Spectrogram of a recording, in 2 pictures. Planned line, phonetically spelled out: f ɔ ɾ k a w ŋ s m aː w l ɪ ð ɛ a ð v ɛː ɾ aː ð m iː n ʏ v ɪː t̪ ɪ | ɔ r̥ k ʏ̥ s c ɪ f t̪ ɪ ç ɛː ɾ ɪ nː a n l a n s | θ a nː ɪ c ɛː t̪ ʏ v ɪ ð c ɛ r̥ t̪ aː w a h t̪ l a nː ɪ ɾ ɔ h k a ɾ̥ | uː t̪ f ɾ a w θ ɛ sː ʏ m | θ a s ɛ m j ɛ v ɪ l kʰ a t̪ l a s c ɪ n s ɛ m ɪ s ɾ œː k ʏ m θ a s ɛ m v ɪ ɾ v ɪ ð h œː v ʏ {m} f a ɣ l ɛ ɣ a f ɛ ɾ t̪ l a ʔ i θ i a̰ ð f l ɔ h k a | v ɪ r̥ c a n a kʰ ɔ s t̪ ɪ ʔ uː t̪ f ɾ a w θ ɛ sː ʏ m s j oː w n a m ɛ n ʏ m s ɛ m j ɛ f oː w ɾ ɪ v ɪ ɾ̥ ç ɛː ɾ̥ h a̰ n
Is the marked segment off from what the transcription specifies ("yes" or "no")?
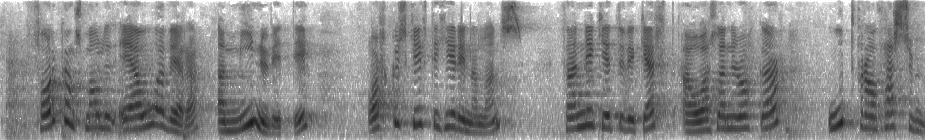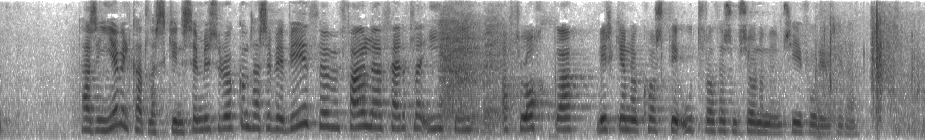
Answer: no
